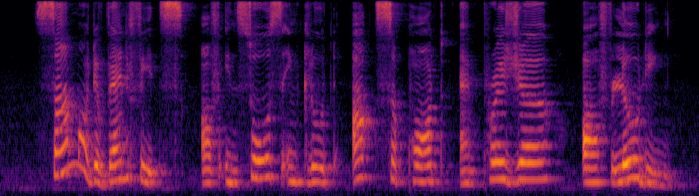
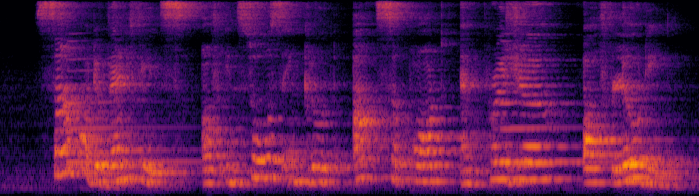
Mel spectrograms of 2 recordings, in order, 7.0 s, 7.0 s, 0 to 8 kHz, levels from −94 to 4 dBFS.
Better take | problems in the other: first | background sound (Wind instrument, woodwind instrument); 17 dB below the speech // room echo; dies away in 0.9 s

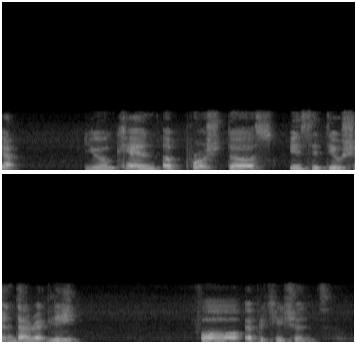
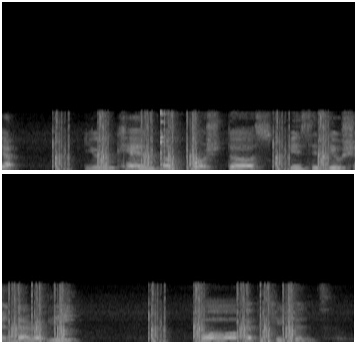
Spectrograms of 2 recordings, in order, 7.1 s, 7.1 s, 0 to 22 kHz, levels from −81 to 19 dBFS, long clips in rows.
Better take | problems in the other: first | background sound (Clapping + Cutlery, silverware); 3 dB below the speech

